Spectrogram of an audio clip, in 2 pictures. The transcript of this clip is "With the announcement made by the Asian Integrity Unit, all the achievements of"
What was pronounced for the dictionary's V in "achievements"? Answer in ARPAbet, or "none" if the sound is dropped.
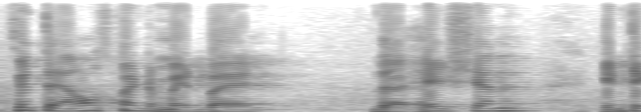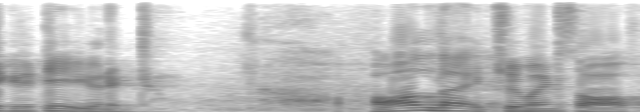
none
